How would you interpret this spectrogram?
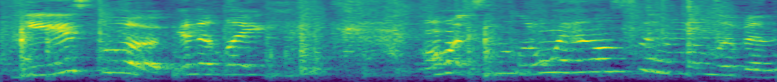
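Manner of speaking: high, bubbly pointing out; eager to show it off; excited showing. Real, not acted. Showing viewers the bear house, excited and high.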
